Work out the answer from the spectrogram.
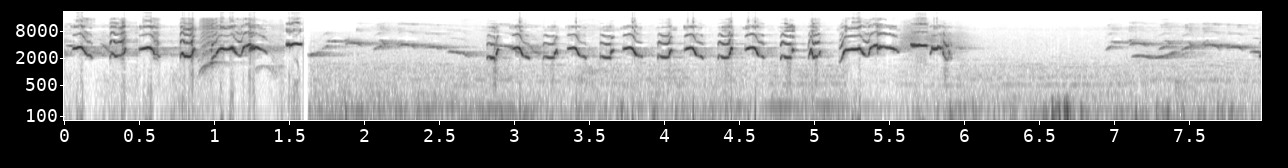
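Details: Oriental magpie-robin lure song meant to provoke rivals: fast runs of looping whistled notes repeated about twice a second, then a rapid buzzy stretch, ending with a short gap and a few falling whistles.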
